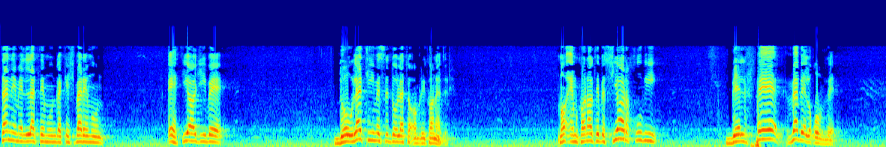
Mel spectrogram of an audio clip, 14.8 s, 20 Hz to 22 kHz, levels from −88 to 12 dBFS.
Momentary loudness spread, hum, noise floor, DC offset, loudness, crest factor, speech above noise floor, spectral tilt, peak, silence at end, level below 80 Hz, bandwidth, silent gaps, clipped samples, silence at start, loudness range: 12 LU; none; -36 dBFS; under 0.1%; -13 LUFS; 14 dB; 23 dB; -7 dB/octave; 0 dBFS; 0 s; -32 dBFS; 6.4 kHz; none; 0.1%; 0 s; 3 LU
